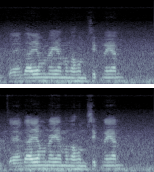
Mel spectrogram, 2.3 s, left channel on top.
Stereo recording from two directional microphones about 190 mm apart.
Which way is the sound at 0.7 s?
5° right (ahead or behind).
